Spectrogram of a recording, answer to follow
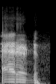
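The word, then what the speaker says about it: errand: अच्छा, बच्चे इसको जो है ना इरेंड, इरेंड पढ़ रहे होते हैं, इरेंड पढ़ रहे होते हैं इस बच्चे इसको। तो बेटा इसकी जो करेक्ट प्रोनाउंसिएशन है वो है एरंड, ठीक है।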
